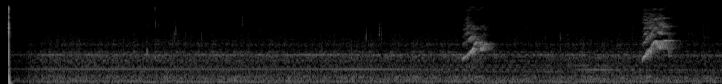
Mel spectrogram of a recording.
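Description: A cockatiel gives two sharp, rising screechy calls over a steady indoor hum.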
